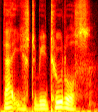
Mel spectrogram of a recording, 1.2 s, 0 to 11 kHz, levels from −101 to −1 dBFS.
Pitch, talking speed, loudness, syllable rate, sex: 115 Hz, 245 wpm, -15 LUFS, 5.3 syllables/s, male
